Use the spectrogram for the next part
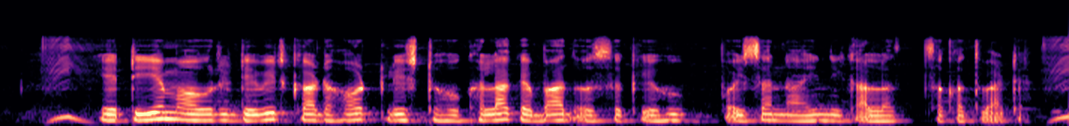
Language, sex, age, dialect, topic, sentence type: Bhojpuri, male, 18-24, Northern, banking, statement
